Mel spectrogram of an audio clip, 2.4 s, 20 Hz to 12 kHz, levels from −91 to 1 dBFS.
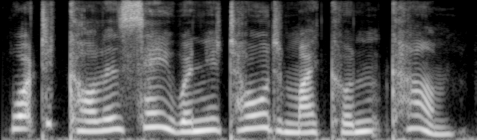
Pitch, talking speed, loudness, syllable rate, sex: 255 Hz, 275 wpm, -15 LUFS, 5.3 syllables/s, female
